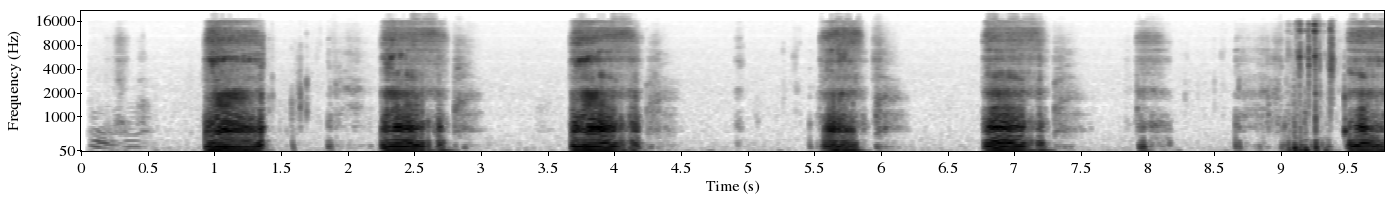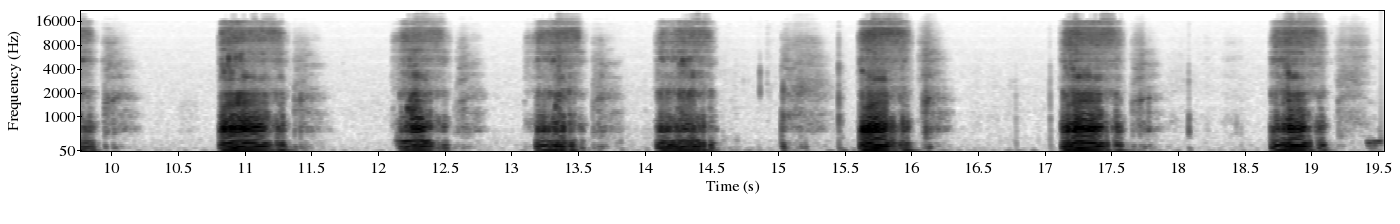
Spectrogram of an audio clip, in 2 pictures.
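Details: Cavalier King Charles Spaniel's reverse-sneezing episode of unknown cause, repeated loud snorting inward gasps about 40 a minute through the clip; owner says it occurs on waking, excitement or tension and stops within a minute.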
